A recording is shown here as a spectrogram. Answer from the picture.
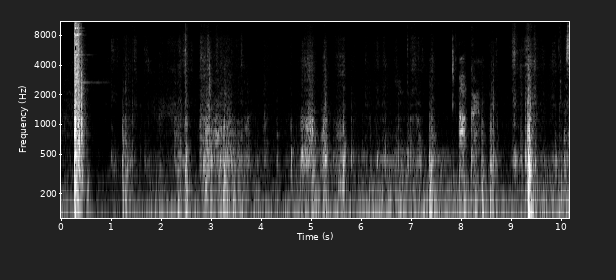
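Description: A sharp metal clack about a third of a second in, with a brief ring, as a thin metal strip is set down on a wooden workbench. It is followed by small clicks, scrapes and rattles of hands prying a coffee maker's aluminium heating element and wiring out of its plastic base.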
